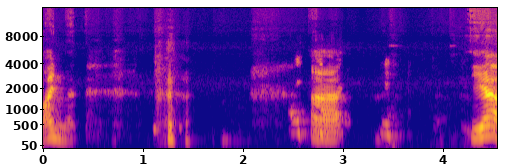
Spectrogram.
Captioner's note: both laugh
